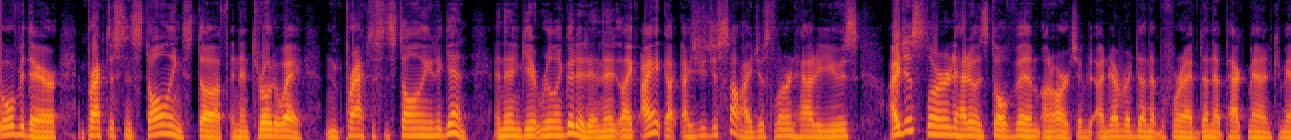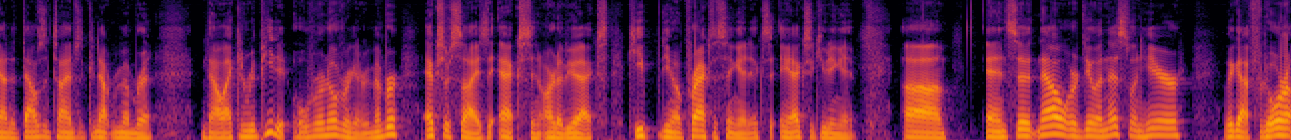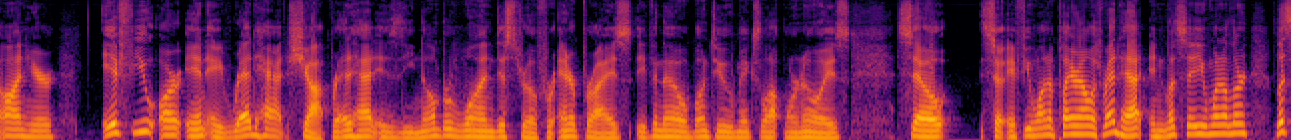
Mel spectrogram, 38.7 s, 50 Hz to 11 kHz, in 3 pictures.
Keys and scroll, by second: 23.1 y, 23.7 Return, 37.7-38.7 typing.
